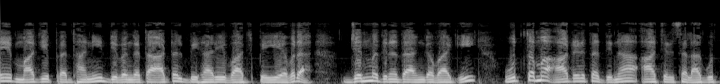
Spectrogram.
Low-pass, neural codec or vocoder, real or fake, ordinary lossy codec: 7.2 kHz; none; real; none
